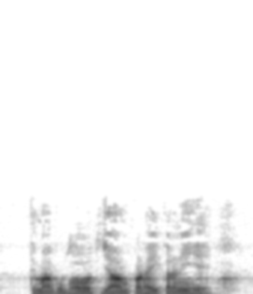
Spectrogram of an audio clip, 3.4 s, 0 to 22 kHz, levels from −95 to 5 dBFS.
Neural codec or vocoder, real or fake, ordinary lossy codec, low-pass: none; real; MP3, 32 kbps; 7.2 kHz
